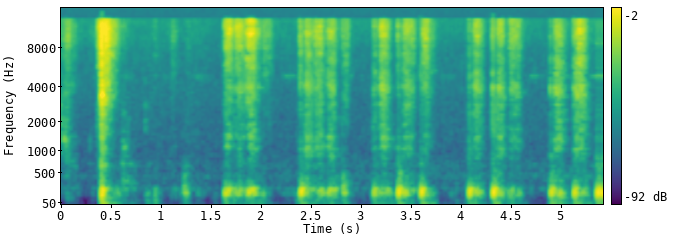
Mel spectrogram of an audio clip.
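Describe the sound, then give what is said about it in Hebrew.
Handwriting as a short word is written out: scratchy, raspy pen strokes in quick clusters of many short bursts separated by brief pauses, with no talking over them. “אם אני כותב סנייק, בואו נכתוב את זה רגע.”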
